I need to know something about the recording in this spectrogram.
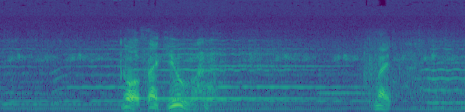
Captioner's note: chuckles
